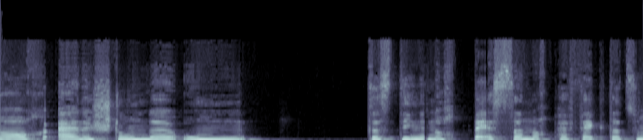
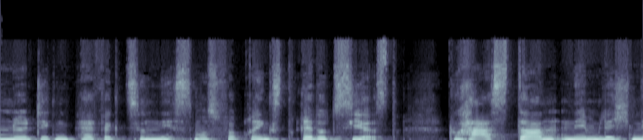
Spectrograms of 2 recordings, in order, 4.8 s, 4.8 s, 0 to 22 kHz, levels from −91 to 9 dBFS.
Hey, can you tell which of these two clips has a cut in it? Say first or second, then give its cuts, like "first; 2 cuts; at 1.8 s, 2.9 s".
first; 1 cut; at 3.2 s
